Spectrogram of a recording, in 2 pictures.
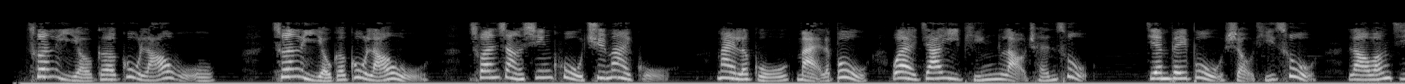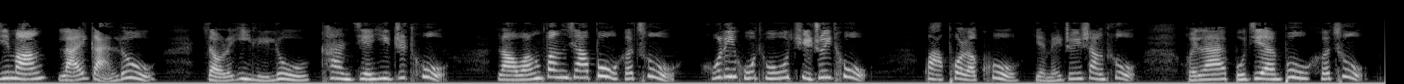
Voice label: chinese tongue twister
